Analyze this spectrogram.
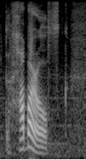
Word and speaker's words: Khabarovsk: be talking about the hub arose well I actually looked it up you have to pronounce it that's how about all three you don't pronounce the K so um yeah this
